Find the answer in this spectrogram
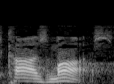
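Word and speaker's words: kosmos: That's K-O-S-M-O-S. These are omicrons here, not omegas, so it gets a short A sound in the English, so it's cosmos. But when the word comes over into the English, it's spelled like this. C-O-S-M-O-S.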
